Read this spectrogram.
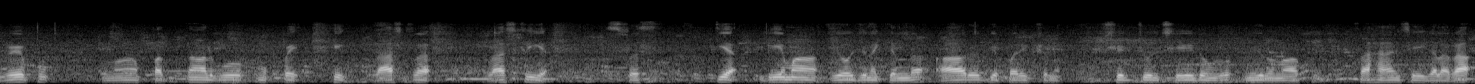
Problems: constant background noise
